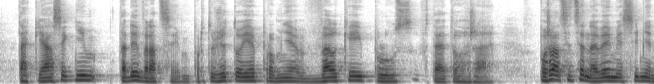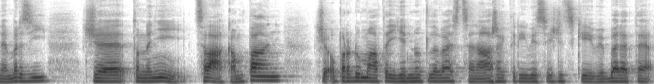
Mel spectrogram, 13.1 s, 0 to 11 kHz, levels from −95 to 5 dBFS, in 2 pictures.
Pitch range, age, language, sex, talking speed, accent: 120-145 Hz, 30-49, Czech, male, 175 wpm, native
